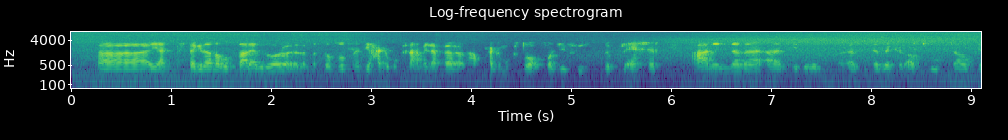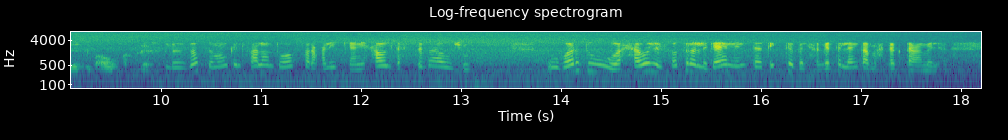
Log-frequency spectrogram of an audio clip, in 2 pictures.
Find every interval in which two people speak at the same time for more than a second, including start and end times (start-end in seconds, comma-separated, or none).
none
